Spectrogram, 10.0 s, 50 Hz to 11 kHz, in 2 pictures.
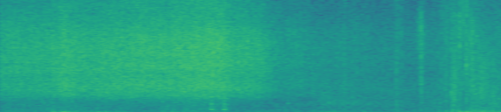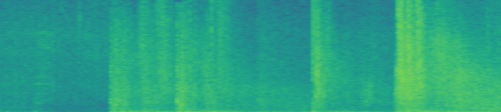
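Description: Big naval guns of warships in the Ultimate Admiral: Dreadnoughts game, set in 1918, fire heavy booming salvos that grow louder and come in close, repeated blasts, with no talking.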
